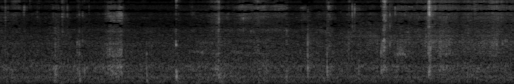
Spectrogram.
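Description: A person chewing a mouthful of bacon quarter pounder burger with his mouth closed, close to the microphone. There are scattered small clicks and smacks.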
